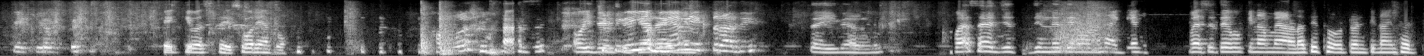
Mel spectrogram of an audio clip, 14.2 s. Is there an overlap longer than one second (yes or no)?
no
